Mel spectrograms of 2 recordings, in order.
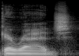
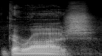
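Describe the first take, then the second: First: It is said the Canadian way. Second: It is said the Californian way. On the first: "and I would say garage" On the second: "when I was in California one time, the word garage was a word they said"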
